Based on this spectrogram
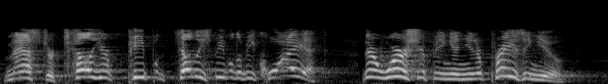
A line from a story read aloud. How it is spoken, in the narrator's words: one of the Pharisees yelled out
